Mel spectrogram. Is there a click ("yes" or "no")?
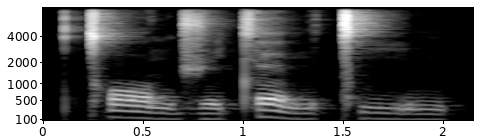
yes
